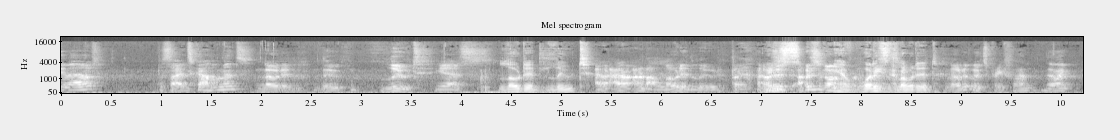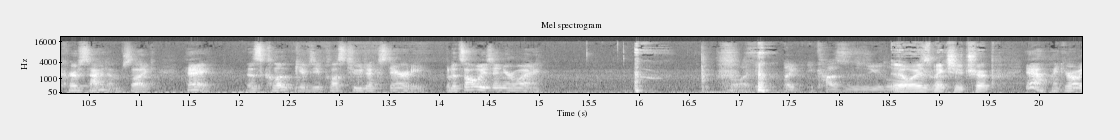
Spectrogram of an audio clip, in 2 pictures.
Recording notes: The audio is a bit quiet so for best sound, plug some headphones in.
